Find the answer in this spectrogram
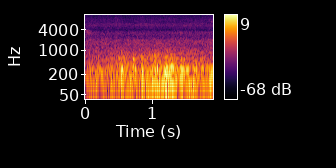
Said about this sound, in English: Yes. Come through, storm.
